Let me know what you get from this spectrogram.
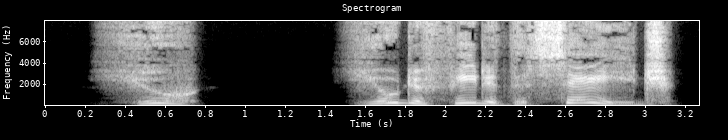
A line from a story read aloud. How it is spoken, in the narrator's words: Tecumseh asked in a breathless voice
